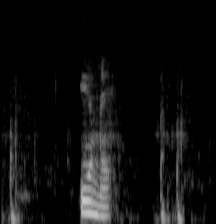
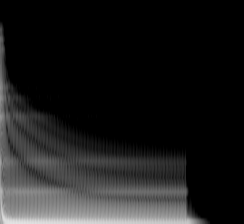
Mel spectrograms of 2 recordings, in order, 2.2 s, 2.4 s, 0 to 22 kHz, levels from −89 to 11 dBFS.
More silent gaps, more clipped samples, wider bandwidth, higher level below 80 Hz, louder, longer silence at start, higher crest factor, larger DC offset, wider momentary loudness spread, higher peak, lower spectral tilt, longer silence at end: neither; neither; first, 6.2 kHz vs 3.7 kHz; second, -58 dBFS vs -10 dBFS; second, -21 LUFS vs -16 LUFS; about the same, 0.1 s vs 0 s; first, 20 dB vs 10 dB; neither; first, 22 LU vs 11 LU; second, -6 dBFS vs 0 dBFS; about the same, -10 dB/octave vs -9 dB/octave; second, 0.35 s vs 0.5 s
